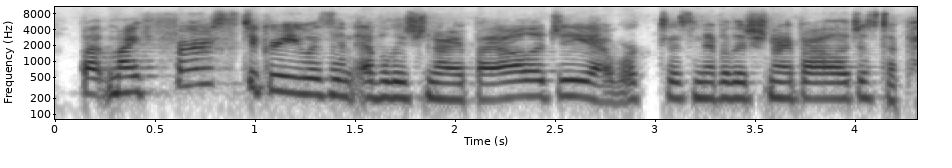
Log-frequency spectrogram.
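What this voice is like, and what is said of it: Mixed Canadian and New Zealand accent. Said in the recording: “my mixed accent, I'm Canadian originally ... I now live in New Zealand, which is sort of why I have this complicated accent”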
